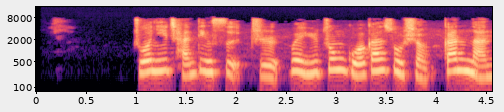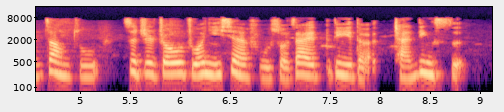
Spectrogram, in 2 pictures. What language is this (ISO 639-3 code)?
zho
